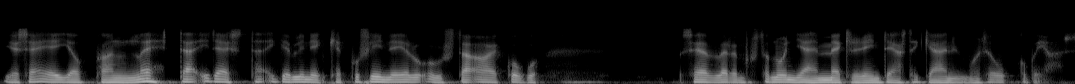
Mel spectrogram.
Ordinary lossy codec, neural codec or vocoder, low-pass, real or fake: none; codec, 24 kHz, 0.9 kbps, WavTokenizer, large speech release; 5.4 kHz; fake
